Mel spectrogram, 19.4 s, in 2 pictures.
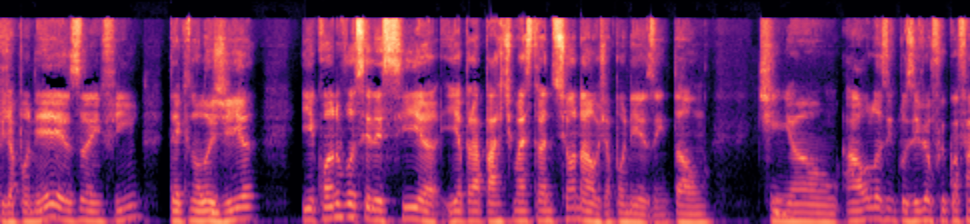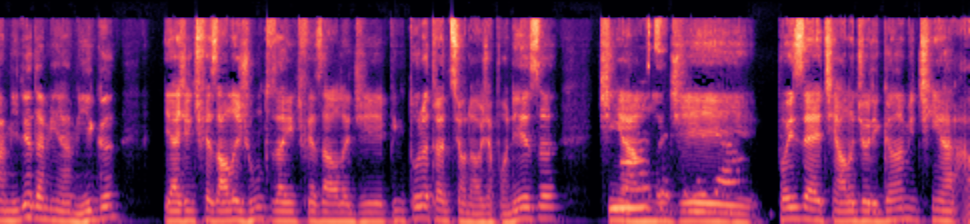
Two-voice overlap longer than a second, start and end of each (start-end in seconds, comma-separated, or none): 15.8-17.2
